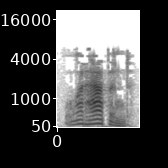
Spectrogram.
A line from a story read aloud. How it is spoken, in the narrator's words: he asked faintly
